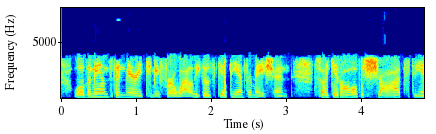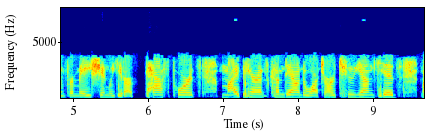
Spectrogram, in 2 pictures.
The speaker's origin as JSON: {"language": "English", "country": "United States", "said": "hi, I'm from America."}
